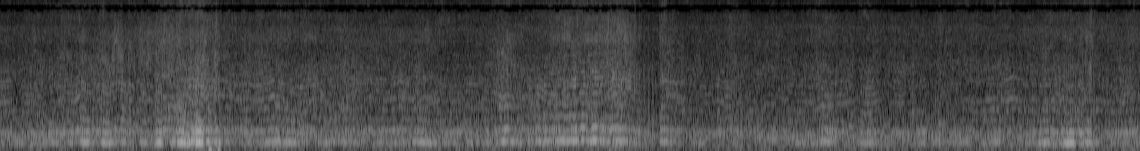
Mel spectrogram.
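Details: Many bees humming in a sustained low drone, with brief louder swells as insects fly close around the second and sixth seconds, then a steady, even buzz.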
